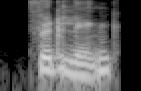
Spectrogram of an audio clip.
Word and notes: fiddling: Indian

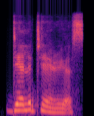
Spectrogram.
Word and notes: deleterious: Indian

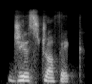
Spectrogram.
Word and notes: Geostrophic: Indian

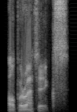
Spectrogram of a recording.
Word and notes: operatics: British English

